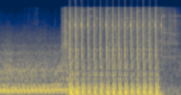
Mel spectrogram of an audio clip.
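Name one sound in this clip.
A machine gun fires a rapid, loud burst.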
